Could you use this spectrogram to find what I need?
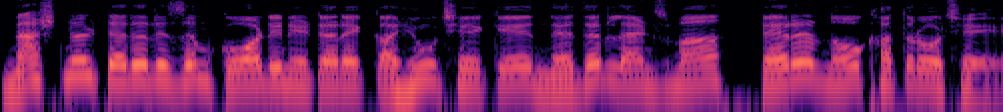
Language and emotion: Gujarati, neutral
